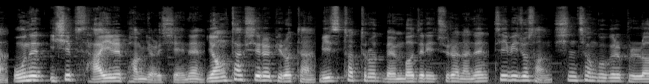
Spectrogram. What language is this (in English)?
Korean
